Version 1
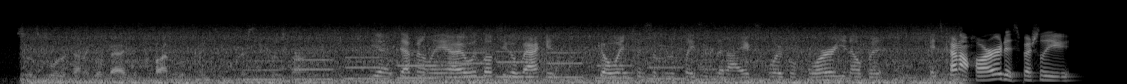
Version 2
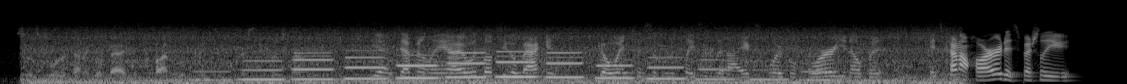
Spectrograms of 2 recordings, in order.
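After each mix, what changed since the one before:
second sound +10.5 dB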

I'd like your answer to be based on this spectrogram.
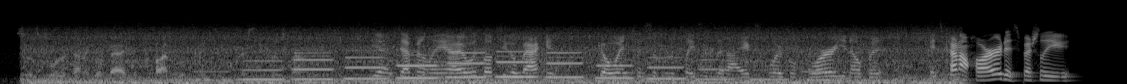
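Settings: second sound -3.5 dB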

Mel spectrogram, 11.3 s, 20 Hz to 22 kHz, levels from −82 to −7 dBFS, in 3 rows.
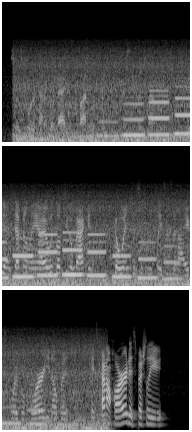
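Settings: second sound +3.5 dB

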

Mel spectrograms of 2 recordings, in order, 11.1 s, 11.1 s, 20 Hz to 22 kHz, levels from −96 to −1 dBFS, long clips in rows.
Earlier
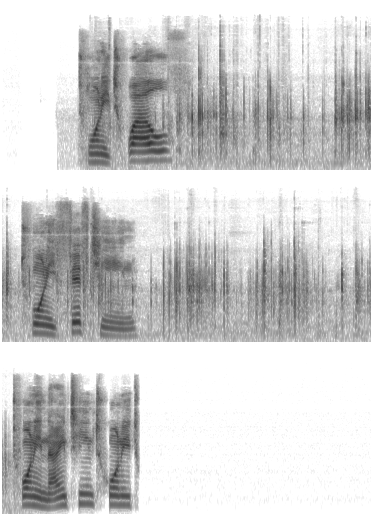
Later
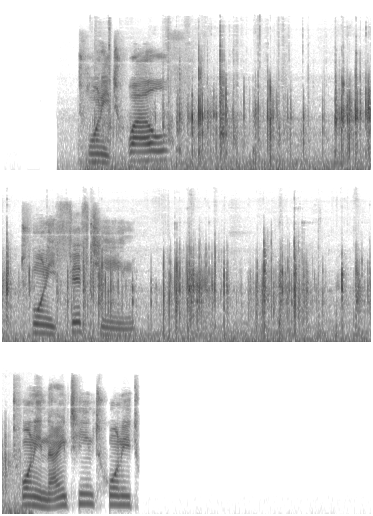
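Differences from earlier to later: speech -11.0 dB; master: remove high-pass 640 Hz 6 dB/octave

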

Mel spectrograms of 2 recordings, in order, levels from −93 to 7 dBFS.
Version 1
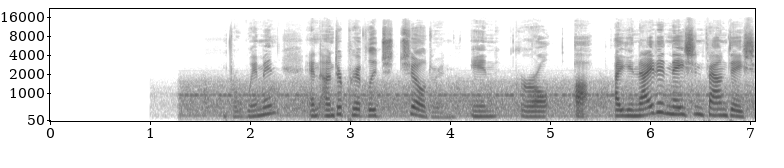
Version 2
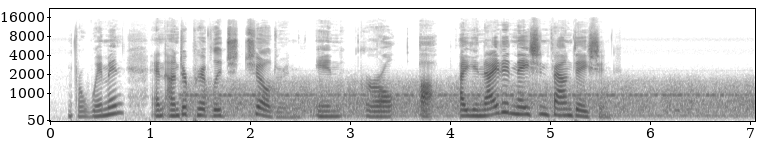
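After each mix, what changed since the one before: speech: entry -1.55 s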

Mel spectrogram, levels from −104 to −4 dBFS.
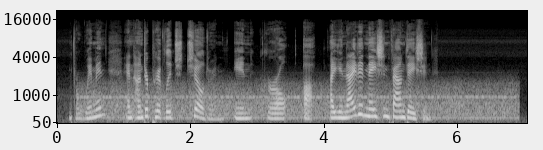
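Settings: background: entry -1.00 s; master: add bass shelf 230 Hz +11.5 dB

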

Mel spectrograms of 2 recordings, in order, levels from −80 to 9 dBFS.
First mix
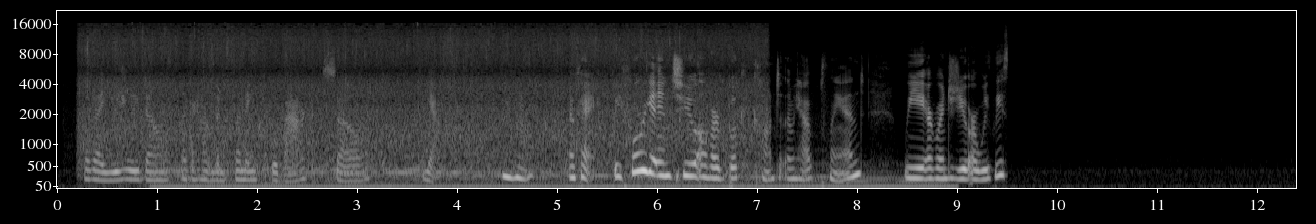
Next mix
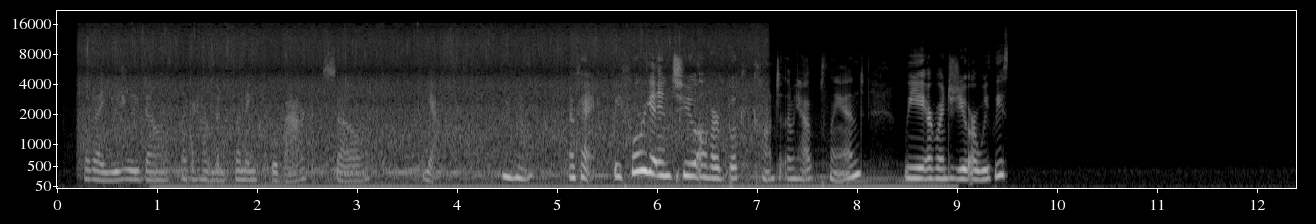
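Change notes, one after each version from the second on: no change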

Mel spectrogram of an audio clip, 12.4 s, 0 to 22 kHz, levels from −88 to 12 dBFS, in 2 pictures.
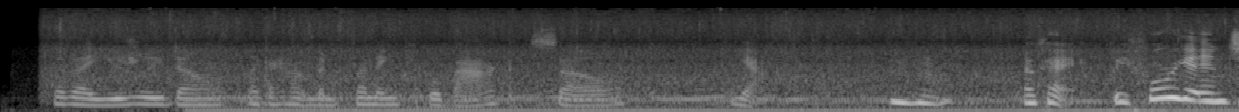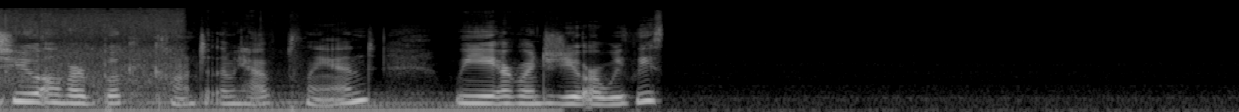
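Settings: first sound -4.0 dB

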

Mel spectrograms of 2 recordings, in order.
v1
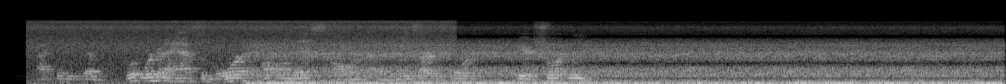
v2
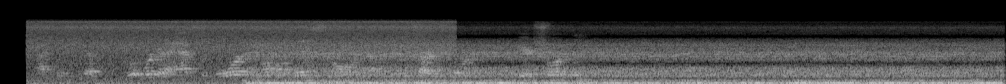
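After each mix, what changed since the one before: speech: add steep high-pass 440 Hz 48 dB/octave; first sound +4.5 dB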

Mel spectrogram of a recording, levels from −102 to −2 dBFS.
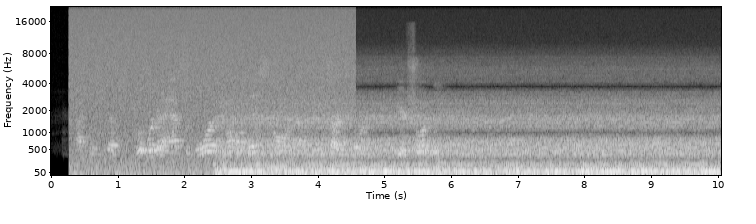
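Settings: master: remove rippled Chebyshev low-pass 7.7 kHz, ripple 6 dB

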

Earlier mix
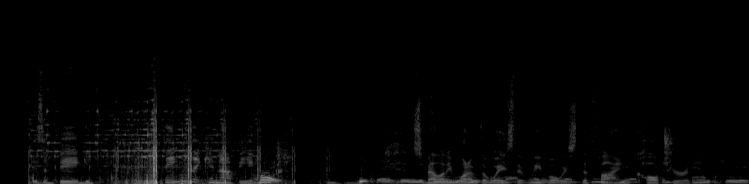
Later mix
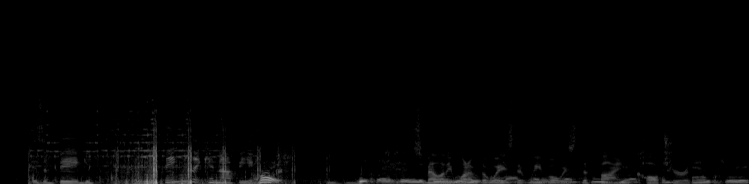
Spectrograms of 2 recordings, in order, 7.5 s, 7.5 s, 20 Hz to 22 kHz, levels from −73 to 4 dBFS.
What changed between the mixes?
second sound +3.0 dB; master: add tone controls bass +1 dB, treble -13 dB

